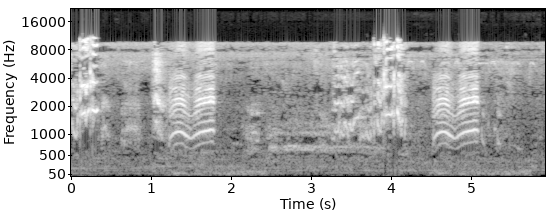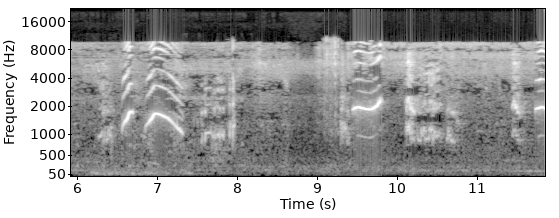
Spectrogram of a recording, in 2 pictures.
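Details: Training recording of a Sulawesi ornate lorikeet: dense run of harsh screeches, buzzy rasps and rising-falling squeals, with a short quieter stretch before more piercing calls near the end.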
